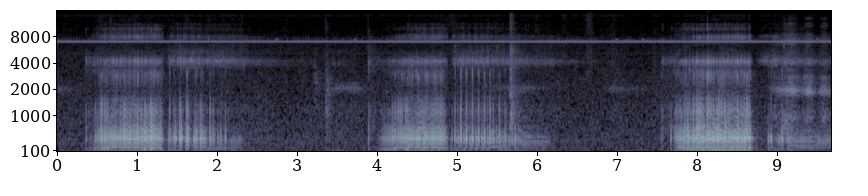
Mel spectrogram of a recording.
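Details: Person snoring: loud, rattling snores about every four seconds, each a long vibrating breath followed by a fluttering exhale, with a faint steady tone underneath.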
